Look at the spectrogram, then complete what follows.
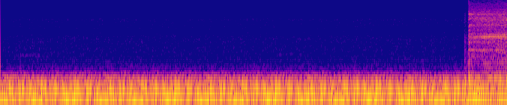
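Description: Live electronic noise music: a dense, rumbling low drone that switches suddenly, about six seconds in, to louder harsh noise reaching into the highs, with steady buzzing tones.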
